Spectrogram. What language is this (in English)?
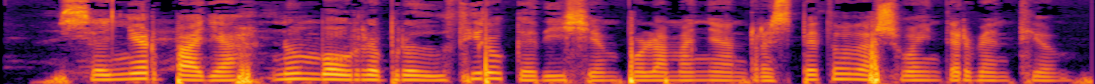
Galician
